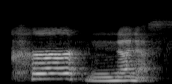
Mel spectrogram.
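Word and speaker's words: Cernunnos: uh oh my bad it tells you how to pronounce it right here y'all cur nunus carnes also known as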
